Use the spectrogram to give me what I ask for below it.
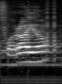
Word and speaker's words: Royal: Royo, the one for Royo. You spell it Royo. It is ROYAL.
